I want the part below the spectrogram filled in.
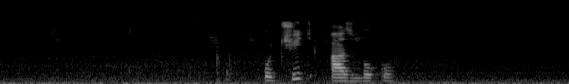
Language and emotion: Russian, neutral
